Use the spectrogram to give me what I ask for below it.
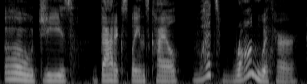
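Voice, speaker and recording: An actress playing a brisk, practical young woman investigator in a naturalistic audio drama. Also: on the low side, lively intonation, no echo. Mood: concerned.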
